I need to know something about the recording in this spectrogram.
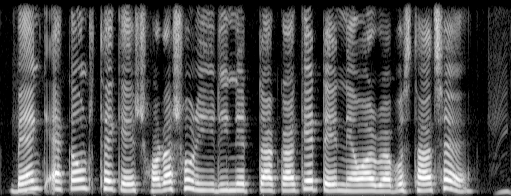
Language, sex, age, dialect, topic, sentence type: Bengali, female, 25-30, Northern/Varendri, banking, question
